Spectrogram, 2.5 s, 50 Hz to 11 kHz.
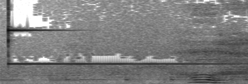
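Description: A single bell-like electronic ding: a sharp strike that leaves one steady high tone ringing on, while its higher overtones fade within about a second. It is the chime marking the end of a 15-second countdown timer.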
